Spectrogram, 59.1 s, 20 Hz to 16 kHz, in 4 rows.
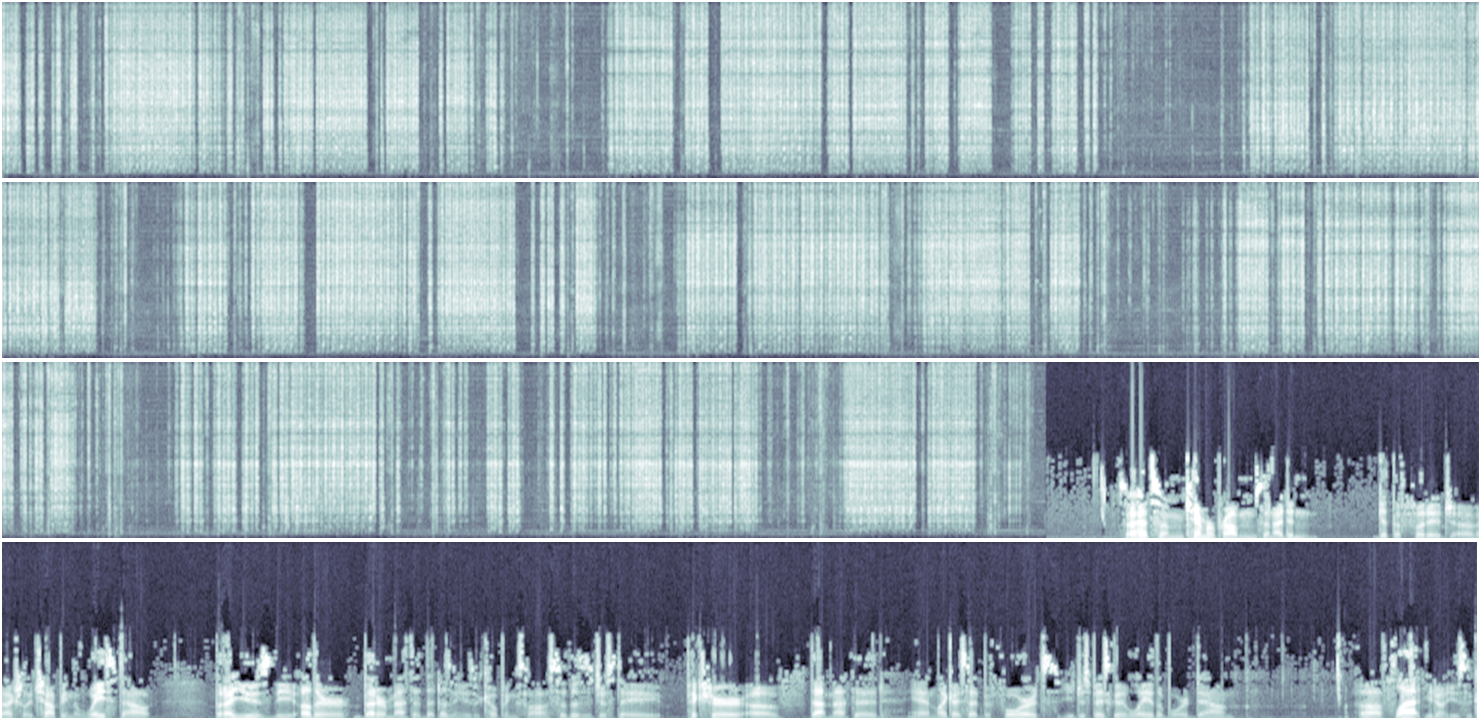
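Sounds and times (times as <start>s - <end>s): backsaw cutting wood: 0.0s - 5.1s, 6.0s - 11.1s, 12.4s - 39.9s.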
